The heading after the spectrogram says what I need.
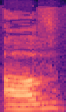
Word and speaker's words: of: speakers make this mistake even though the word of is spelled with an F we pronounce the word of with a voiced V I know this sounds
